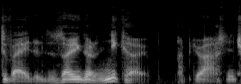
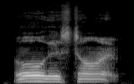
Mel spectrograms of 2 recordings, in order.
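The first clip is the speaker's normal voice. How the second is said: slow and louder, stretching the words; drawn out slow; 6 semitones higher, 8 dB louder, much slower than usual. Shown as a demonstration. Teacher stretching the words to show the solenoid delay, slow and loud. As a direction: drag it out to show the long wait. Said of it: "a good example of what I'm trying to say".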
